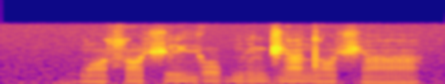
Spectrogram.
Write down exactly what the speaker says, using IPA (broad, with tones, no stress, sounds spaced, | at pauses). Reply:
ɡ͡b ɔ̃˨ s ɔ̃˧ ʃ i˧ j o˦ b ĩ˦ d͡ʒ ã˦ d ɔ̃˧ ʃ ã˨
